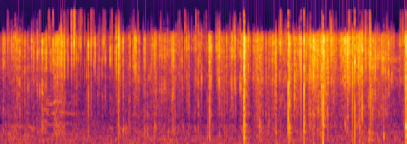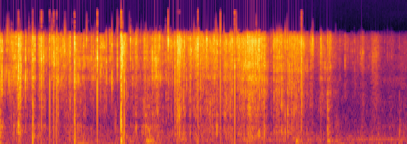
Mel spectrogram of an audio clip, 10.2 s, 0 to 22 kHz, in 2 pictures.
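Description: Plastic shrink wrap on a pack of Ultra Pro 3" x 4" Super Thick toploaders crinkling and crackling as hands work at it, with many sharp clicks. It stops shortly before the end.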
